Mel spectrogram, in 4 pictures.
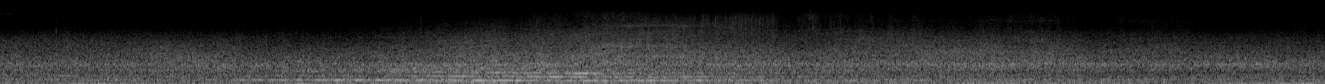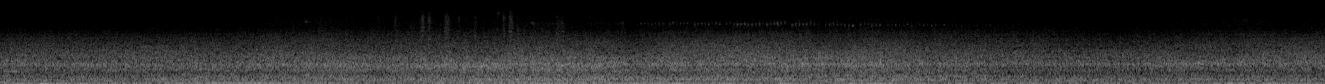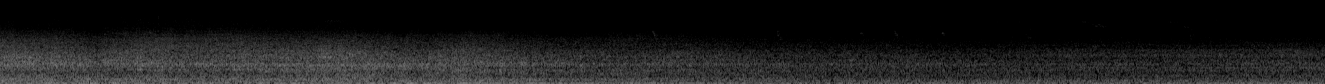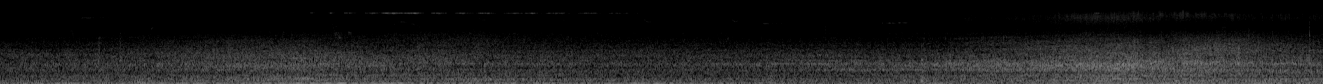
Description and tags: Recorded on a Zoom H4n, ambient outdoor sound of a busy street, early afternoon.
Cars, Ambient, Street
